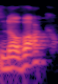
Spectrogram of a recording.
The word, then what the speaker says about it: Nowak: Novak uh it's pronounced Novak with a W but it sounds like a b uh you can also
